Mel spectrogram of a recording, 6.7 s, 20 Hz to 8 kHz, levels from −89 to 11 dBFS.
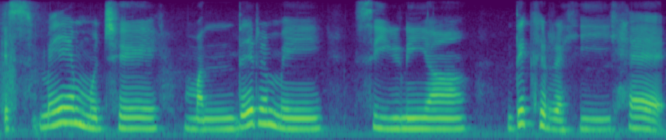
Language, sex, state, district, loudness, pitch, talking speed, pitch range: Hindi, female, Madhya Pradesh, Katni, -15 LUFS, 185 Hz, 70 wpm, 180-205 Hz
